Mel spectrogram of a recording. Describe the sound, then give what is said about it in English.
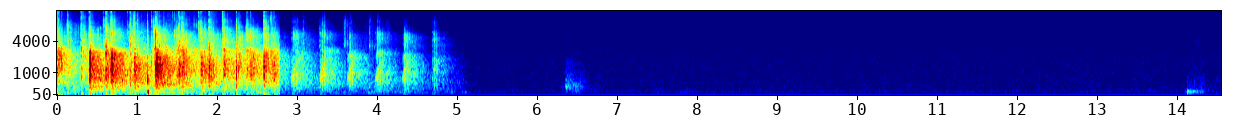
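A church audience applauds loudly for a couple of seconds during a worship service, then the clapping thins to a few scattered claps that fade out, leaving about ten seconds of near silence. “Give the Lord a big clap again.”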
